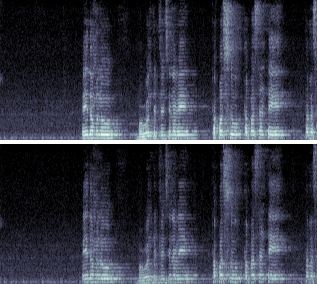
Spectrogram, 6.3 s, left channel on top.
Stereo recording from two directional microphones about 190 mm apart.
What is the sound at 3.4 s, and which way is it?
A man's voice, 35° left (ahead or behind).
